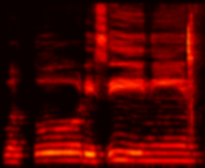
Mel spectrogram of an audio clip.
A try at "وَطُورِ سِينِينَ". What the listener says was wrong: Work on the ra kasra, but continue. وطوري. Ra kasra is what? Just tell me what ra kasra is. What is the sound of a ra kasra? So make sure that's what you're missing.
